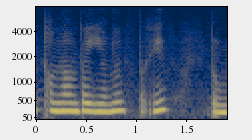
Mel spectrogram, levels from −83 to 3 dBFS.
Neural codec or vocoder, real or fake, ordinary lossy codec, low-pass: codec, 16 kHz, 0.5 kbps, FreqCodec, larger model; fake; none; none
